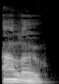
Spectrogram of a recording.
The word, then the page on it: aloe: British English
